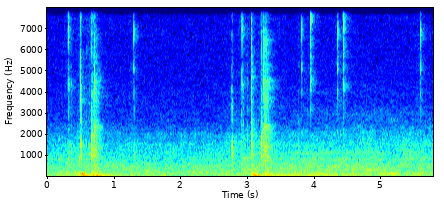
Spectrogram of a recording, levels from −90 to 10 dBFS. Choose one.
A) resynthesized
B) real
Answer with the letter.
B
